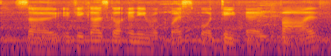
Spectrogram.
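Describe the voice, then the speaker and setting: A man talks against loud background noise. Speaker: train vlogger. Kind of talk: casual vlog chat. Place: train. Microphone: phone near.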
